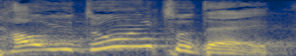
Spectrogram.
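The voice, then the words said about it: English with put-on German accent. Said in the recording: “speaking English with a German accent ... I'll use my accent.”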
